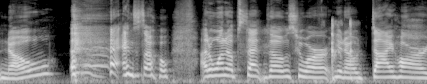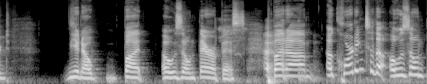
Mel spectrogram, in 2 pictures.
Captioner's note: laugh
